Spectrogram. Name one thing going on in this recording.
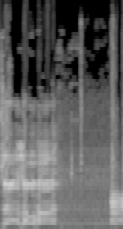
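A warbling tone beeps briefly from a radio loudspeaker.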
